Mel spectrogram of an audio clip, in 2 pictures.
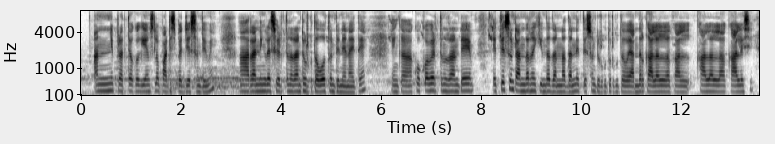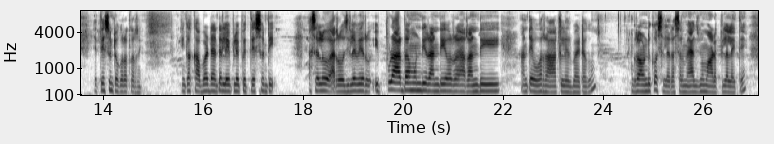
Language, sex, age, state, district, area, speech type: Telugu, female, 18-30, Telangana, Hyderabad, urban, spontaneous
